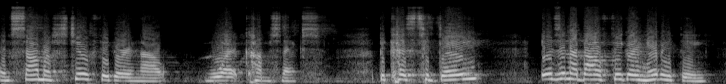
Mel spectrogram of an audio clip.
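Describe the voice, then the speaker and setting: With a Tongan accent, a woman speaks at a fairly high pitch and a moderate pace. Her loudness stays very even, and her pitch varies in an ordinary way. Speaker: graduating student speaker. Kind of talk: commencement speech.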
